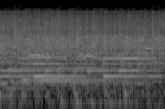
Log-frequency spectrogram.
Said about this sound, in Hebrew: ואז, משום מקום, מישהו מוחא כפיים. ובבת אחת כולם נעמדים ומריעים.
